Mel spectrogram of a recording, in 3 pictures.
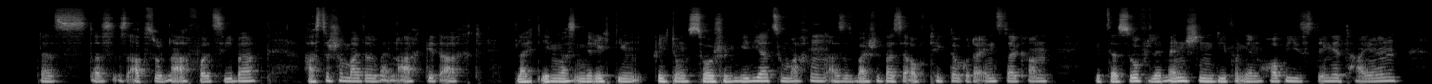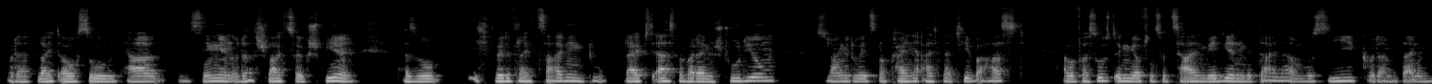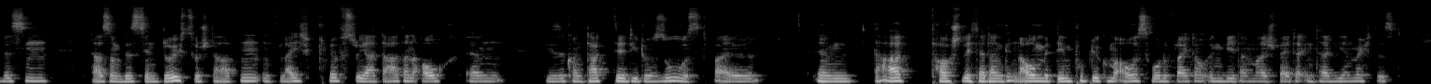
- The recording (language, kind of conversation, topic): German, advice, Wie kann ich klare Prioritäten zwischen meinen persönlichen und beruflichen Zielen setzen?
- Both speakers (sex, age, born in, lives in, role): male, 18-19, Germany, Germany, user; male, 20-24, Germany, Germany, advisor
- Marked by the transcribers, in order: none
